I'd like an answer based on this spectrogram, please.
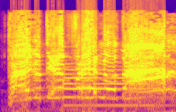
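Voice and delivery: high, loud shout ending in a scream; angry shout. Real, not acted. Player nearly run over, yelling at the car then screaming. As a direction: yell at the driver then shriek.

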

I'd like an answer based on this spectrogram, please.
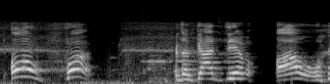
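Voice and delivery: high-pitched yelp of alarm; startled outcry. Pretend. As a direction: cry out as if suddenly attacked. Startled by an attacking owl.

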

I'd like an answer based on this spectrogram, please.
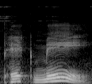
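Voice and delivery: a light, eager "pick me" for the dog; lightly voicing a keen puppy. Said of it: "hey, you're like".

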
